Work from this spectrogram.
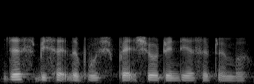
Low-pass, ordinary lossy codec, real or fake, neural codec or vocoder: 3.6 kHz; none; real; none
